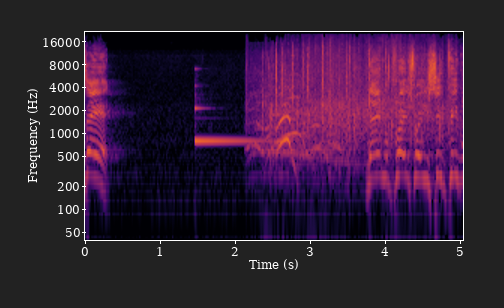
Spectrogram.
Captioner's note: ding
